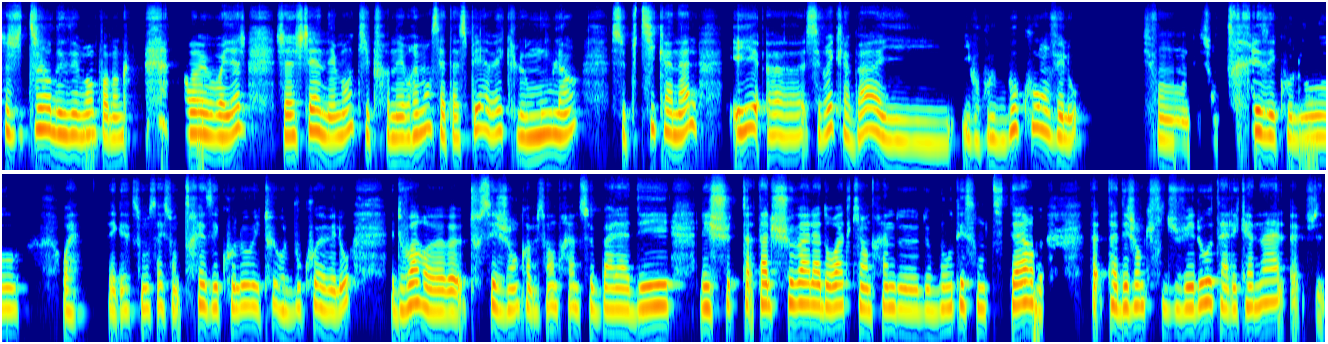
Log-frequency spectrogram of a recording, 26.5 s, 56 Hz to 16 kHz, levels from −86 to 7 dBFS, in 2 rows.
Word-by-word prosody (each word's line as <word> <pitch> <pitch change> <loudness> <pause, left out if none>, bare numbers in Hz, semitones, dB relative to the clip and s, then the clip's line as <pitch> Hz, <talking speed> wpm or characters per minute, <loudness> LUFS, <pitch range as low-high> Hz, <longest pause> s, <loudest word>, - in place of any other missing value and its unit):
j'achète 195 -2 -2
toujours 230 -1 +5
des 190 -2 +4
aimants 185 +1 +2
pendant 175 -3 0
que 180 - -6 0.5
pendant 200 0 +4
mes 195 - +6
voyages. 180 +5 +3 0.3
J'ai 180 - +2
acheté 180 +5 +4
un 205 -4 +4
aimant 185 +8 +1
qui 220 -6 -5
prenait 170 -1 -1
vraiment 190 +7 +1
cet 180 -7 -2
aspect 170 +8 +1
avec 210 0 -3
le 175 -1 0
moulin, 190 +5 +3 0.3
ce - - -2
petit 235 - -2
canal 205 +4 +2 0.4
et 230 +4 +4
heu, 180 -1 -2
c'est 185 - -4
vrai 230 +4 +1
que - - -9
là-bas, 195 +5 +2
ils 150 -3 -5
ils 165 - -6
roulent 165 +2 -5
beaucoup 225 +9 0
en 215 - +3
vélo, 170 -3 -1 0.6
ils - - -15
font 155 -3 -2
ils - - -29
sont - - -14
très 210 -4 +3
écolos 175 0 -1 0.4
ouais, 155 -1 -3 0.3
c'est 160 - -2
exactement 170 +2 -5
ça, 180 +2 -6
ils - - -10
sont 165 -1 -6
très 190 -3 -2
écolos 180 +1 0
et 185 - -1
tout, 200 - -7
ils - - -6
roulent 165 - -4
beaucoup 180 +4 -5
à 180 - 0
vélo 165 +1 0 0.4
et - - -5
de 170 - -2
voir, 205 +1 +5
heu, 160 +1 +3
tous - - -9
ces 200 - +1
gens 170 0 -2
comme 175 -4 -4
ça 180 +4 -6
en 190 - -2
train 190 0 -7
de 180 - -5
se 175 - -4
balader, 175 +3 +2 0.3
les 185 - +5
che 180 +2 +1
tu 195 - +2
as - - -6
tu 205 - 0
as - - +9
le 195 - +1
cheval 210 -1 +4
à 195 - +5
droite 195 +1 +2
qui 195 - -6
est - - +4
en - - +2
train 185 +2 -3
de 170 -2 0
de 165 +1 -5
brouter 180 +5 -1
son 190 -3 -4
petit 175 - -11
herbe. 205 -3 +5 0.5
Tu - - +2
as - - 0
tu 200 - -5
as 185 - +4
des 185 - +4
gens 195 +1 +1
qui - - -8
font 185 - -9
du 170 +1 -7
vélo, 190 +5 +4
tu 210 -3 -6
as 175 - 0
les 175 0 -3
canal, 195 +5 -1
heu - - -4
et - - -10
puis, - - -11
185 Hz, 245 wpm, -24 LUFS, 170-200 Hz, 0.6 s, as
